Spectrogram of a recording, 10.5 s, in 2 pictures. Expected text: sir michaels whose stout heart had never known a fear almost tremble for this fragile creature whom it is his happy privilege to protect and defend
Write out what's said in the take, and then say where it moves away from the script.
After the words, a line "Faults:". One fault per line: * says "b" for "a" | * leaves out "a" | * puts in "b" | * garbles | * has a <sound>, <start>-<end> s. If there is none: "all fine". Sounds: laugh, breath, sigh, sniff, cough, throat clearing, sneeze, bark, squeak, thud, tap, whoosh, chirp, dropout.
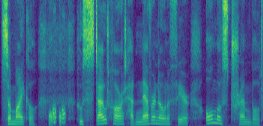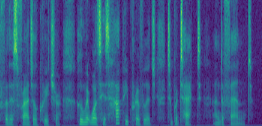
sir michael whose stout heart had never known a fear almost trembled for this fragile creature whom it was his happy privilege to protect and defend
Faults:
* says "michael" for "michaels"
* has a laugh, 1.0-1.3 s
* says "trembled" for "tremble"
* says "was" for "is"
